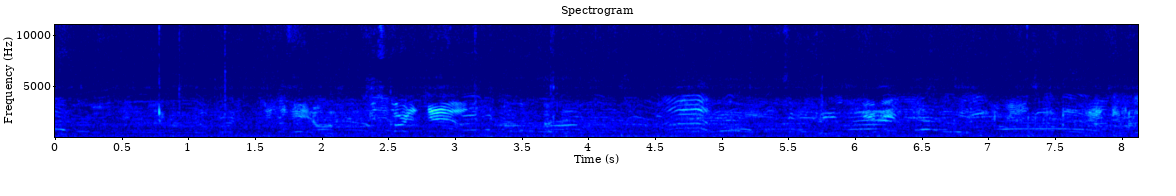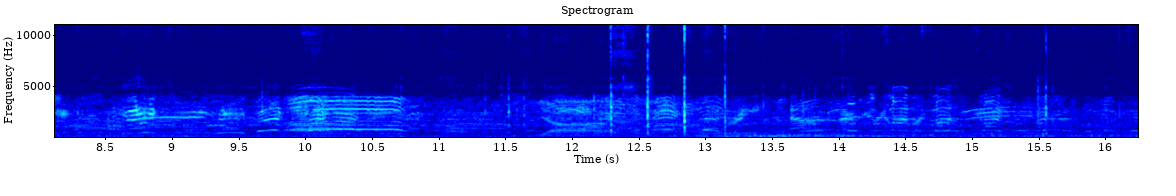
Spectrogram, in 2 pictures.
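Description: Scattered distant shouts and calls from ultimate frisbee players and sideline spectators across an open field, with a louder call about ten seconds in and a few sharp clicks a couple of seconds later.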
